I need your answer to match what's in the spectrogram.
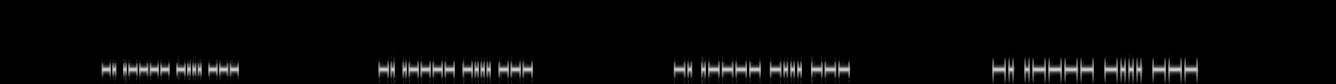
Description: Morse code, heard as a keyed tone, about 37 wpm, 700 Hz. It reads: N1BO N1BO N1BO N1BO
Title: Speed Racing - USA 1x2 Call Signs 30wpm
